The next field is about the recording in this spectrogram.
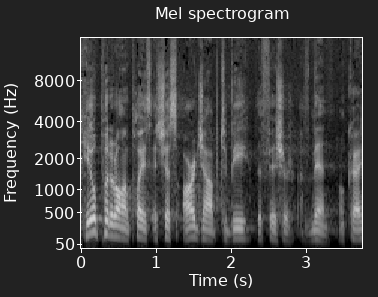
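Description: Here a man speaks with an American accent. His intonation is lively. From US Midwest, Indiana. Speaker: pastor. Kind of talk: sermon. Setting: church. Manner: casual, animated.

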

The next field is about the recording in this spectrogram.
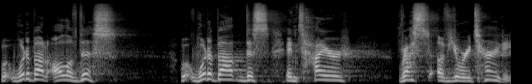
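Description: A man's raised, projected voice at a high pitch, with very even loudness, a moderate pace and ordinary pitch variation. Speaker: pastor. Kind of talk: sermon. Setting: church. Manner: animated.

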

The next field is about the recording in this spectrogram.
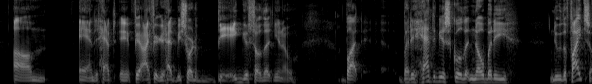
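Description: With a Chicago accent, a man of medium pitch speaks at a moderate pace with lively intonation and long, frequent pauses. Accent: Chicago American. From US Midwest, Chicago. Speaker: former summer camp camper and counselor. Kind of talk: casual interview reminiscence. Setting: in-person studio interview. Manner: halting, repeats words.

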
